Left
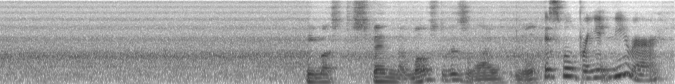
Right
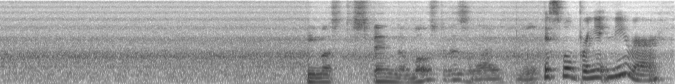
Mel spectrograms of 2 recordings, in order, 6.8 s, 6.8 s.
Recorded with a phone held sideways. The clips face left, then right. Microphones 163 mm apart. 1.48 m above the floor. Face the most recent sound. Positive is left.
turn(degrees=-20)  # may be behind; listen again after turning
